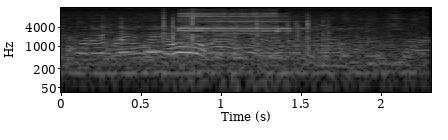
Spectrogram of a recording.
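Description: Referee's whistle: one short, sharp blast, the signal for the penalty kick to be taken.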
